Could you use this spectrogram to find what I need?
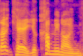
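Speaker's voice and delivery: mock, imitated shouting and yelling. Retelling how a mother dragged her nineteen-year-old son home, retelling a mother's shouting. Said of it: ""Please don't shout!"".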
